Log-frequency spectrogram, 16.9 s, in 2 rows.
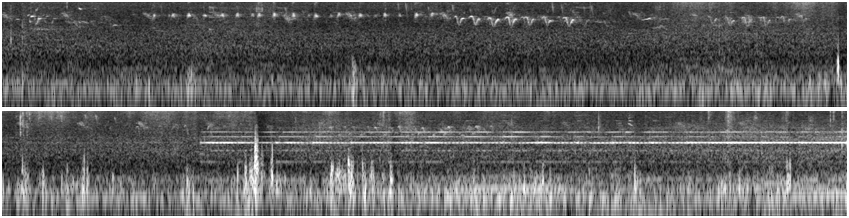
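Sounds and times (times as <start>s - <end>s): low rumble: 9.3s - 16.9s.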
